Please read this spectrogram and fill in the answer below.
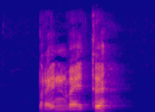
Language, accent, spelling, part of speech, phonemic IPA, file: German, Austria, Brennweite, noun, /ˈbʁɛnˌvaɪtə/, De-at-Brennweite.ogg
- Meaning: focal length (distance)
